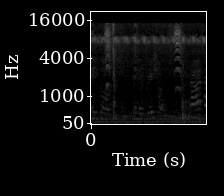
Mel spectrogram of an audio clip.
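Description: Faint, distant voices of a seated outdoor crowd, with a couple of brief clicks.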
